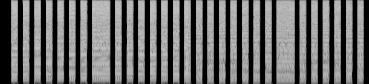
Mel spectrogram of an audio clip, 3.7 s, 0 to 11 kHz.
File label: Gated Synthline (130BPM); musicradar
